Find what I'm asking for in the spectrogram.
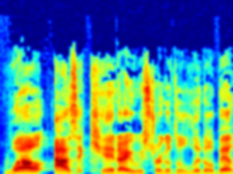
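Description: A woman speaks with a Western Canadian accent. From Canada, rural Alberta. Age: 30s. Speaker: podcast co-host. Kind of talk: casual chat.

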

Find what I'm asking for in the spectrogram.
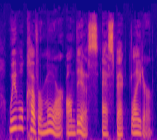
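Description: At a fairly slow pace, an unremarkable speaking voice comes through in a very clean recording with a silent background. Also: woman. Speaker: true-crime podcast narrator. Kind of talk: true-crime narration, scripted storytelling. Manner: measured, even-paced, storytelling delivery; serious, somewhat formal tone.

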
